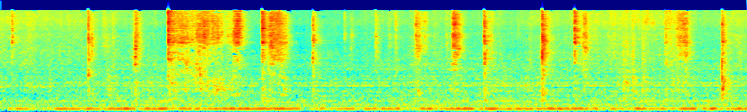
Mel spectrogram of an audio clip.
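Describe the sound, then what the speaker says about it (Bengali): Spice paste for ghugni sautéing with a splash of water, a utensil scraping and clattering around the pan in quick irregular strokes over a low steady hum and bubbling sizzle, close up and without talk. "সামান্য একটু জল দিয়ে কষবো, সামান্য একটু জল দিলাম, দিয়ে মশলাটাকে ভালো করে কষে নেব।"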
